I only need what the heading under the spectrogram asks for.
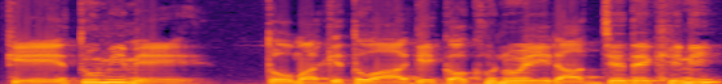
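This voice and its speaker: A man's voice: on the high side, animated, normal speed, a bit bright. A man playing a worried, commanding king and father in a fairy-tale cartoon, grave and regal.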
